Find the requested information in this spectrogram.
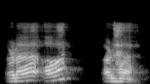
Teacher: उत्क्षिप्त व्यंजन, उत्क्षिप्त से तात्पर्य होता है उछाला हुआ, अर्थात ऐसे व्यंजन जिनका उच्चारण करते समय जिह्वा ताल को स्पर्श करके तेजी से नीचे की तरफ आती है और फिर ऊपर की तरफ जाती है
